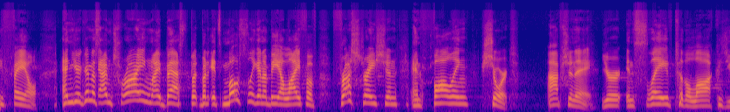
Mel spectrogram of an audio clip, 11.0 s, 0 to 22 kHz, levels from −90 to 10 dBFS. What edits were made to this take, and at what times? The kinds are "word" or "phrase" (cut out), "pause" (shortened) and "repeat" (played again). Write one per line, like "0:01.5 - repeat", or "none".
0:01.5 - word
0:03.1 - word
0:08.9 - pause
